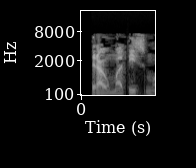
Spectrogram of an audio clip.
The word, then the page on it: traumatismo: espagnol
